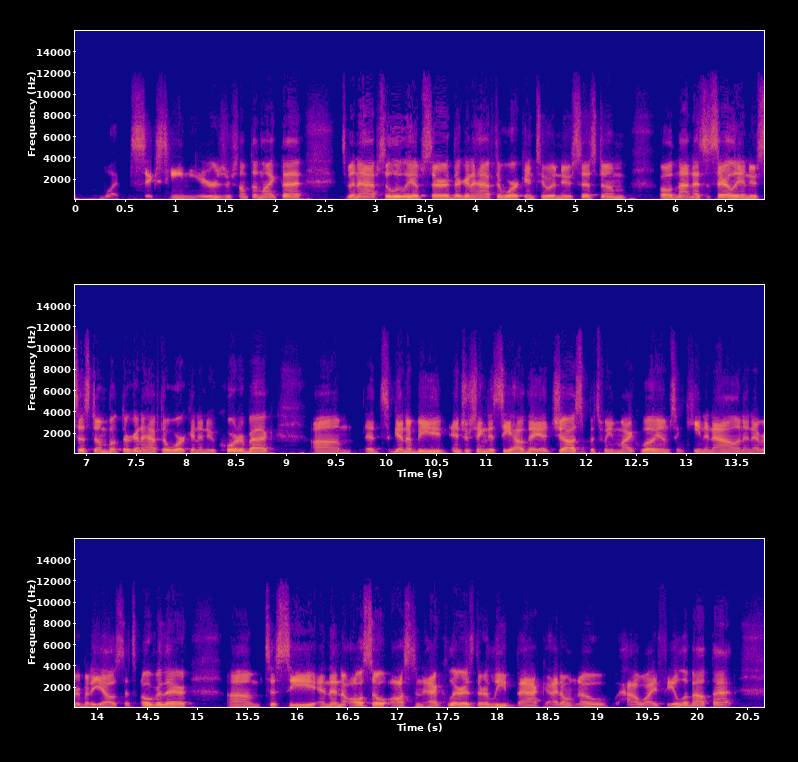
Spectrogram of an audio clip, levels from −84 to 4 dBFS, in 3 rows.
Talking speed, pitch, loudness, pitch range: 235 wpm, 105 Hz, -25 LUFS, 100-110 Hz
